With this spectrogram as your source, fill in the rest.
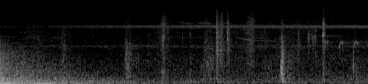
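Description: Footsteps crunch along a dirt path outdoors.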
